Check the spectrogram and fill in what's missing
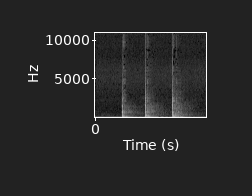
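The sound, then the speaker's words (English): Three firm knocks on a door in an even, steady rhythm, solid with a dull wooden thud. No one speaks and the room is otherwise quiet. “A knock at the door.”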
